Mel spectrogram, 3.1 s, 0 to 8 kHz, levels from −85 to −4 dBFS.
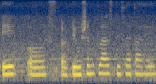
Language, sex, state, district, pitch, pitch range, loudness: Marathi, female, Maharashtra, Gondia, 250 Hz, 240-260 Hz, -15 LUFS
